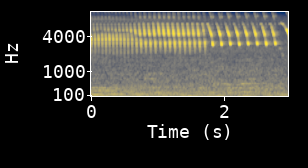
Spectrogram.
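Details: Belgian canary's morning song, a fast rolling trill of high chirped notes repeated many times per second, slowing slightly toward the end into separate downward-sweeping notes.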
